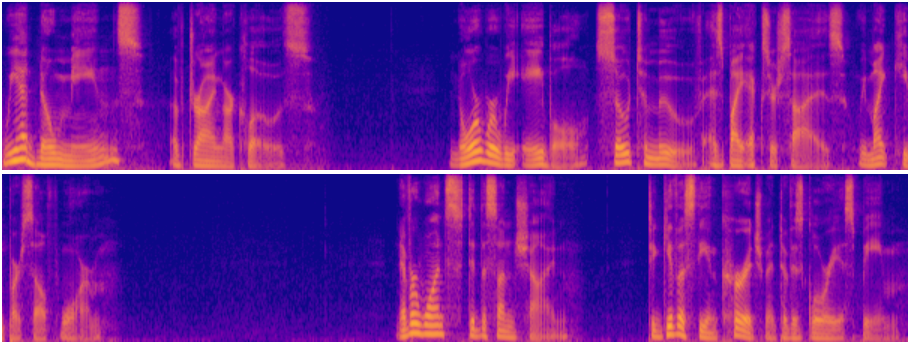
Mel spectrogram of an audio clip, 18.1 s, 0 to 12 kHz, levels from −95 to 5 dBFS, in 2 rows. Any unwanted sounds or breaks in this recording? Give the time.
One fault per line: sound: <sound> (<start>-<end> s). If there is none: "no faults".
no faults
